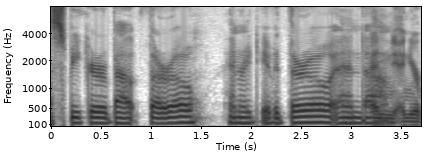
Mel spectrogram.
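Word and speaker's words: Thoreau: there was a speaker about Thorough, Henry David Thorough and um and and you're pronouncing it correctly.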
